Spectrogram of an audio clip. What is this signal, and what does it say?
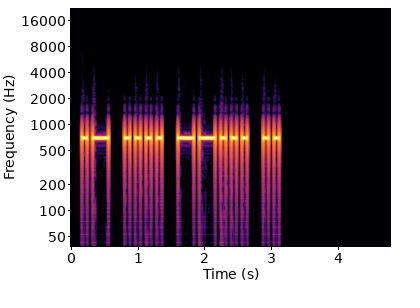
Morse code, heard as a keyed tone, about 15 wpm, 700 Hz. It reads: AH7I
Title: USA Call Signs - 4 Characters - Repeated 3x - 15wpm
